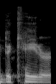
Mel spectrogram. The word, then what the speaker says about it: Decatur: Yeah, it's actually Decatur is how they pronounce it.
